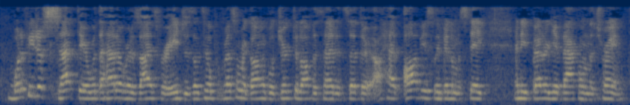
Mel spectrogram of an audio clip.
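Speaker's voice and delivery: ordinary delivery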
